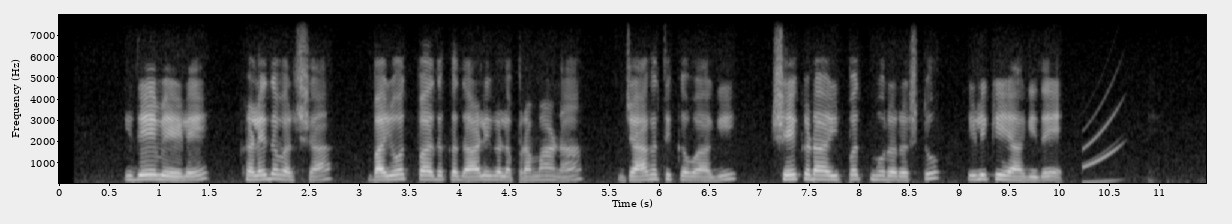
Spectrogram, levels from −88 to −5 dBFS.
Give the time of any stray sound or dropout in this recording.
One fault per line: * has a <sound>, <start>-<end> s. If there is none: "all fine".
* has a chirp, 10.2-10.7 s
